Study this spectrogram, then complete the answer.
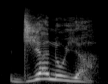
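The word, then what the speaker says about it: διάνοια: mot le mot intelligence qui se prononce dans le texte original diagnoia Diana Diaz est un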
